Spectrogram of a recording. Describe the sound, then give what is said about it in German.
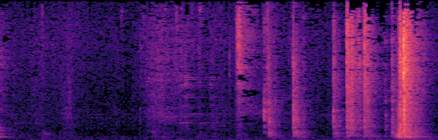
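A small door is shut: a few soft clicks and knocks build up, ending in one sharp, louder snap. “Klappt auch zu. Die Tür zu.”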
